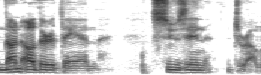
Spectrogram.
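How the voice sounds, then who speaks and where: In a resonant, put-on character voice, a man speaks at a fairly low pitch. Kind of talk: announcer.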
